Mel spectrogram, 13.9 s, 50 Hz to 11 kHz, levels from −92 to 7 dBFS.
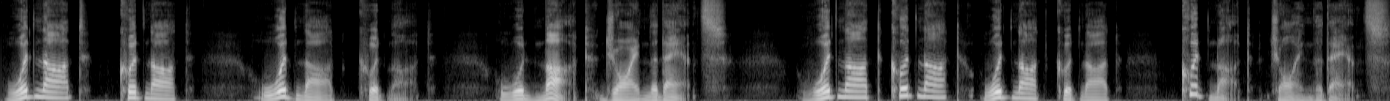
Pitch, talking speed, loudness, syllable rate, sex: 135 Hz, 110 wpm, -19 LUFS, 2.8 syllables/s, male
